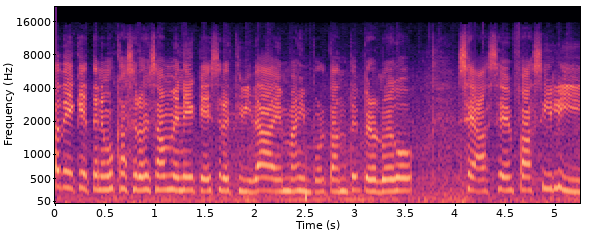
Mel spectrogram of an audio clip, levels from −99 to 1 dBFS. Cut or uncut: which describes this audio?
uncut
